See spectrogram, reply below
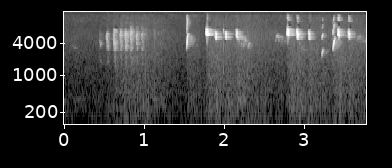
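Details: European goldfinch uttering scattered high, tinkling chirps and short slurred notes in irregular clusters, with a brief soft twitter at the start.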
